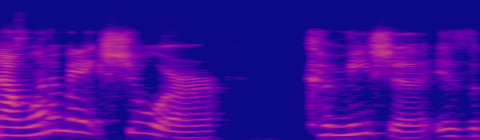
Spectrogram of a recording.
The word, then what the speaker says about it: Kimisha: be here and I want to make sure Kamisha is the correct pronunciation correct yes that's correct Kimmy show yeah and the reason why I wanted to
